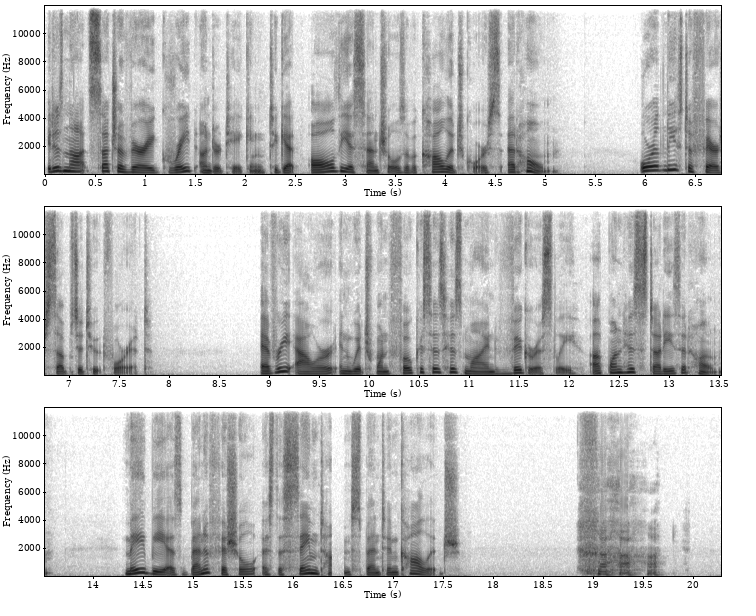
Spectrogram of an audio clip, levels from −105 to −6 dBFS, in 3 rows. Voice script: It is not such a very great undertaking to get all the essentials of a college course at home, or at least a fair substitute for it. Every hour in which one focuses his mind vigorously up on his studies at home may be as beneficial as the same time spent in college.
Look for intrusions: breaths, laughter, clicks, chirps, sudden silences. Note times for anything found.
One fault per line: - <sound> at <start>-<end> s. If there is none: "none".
- dropout at 16.4-16.5 s
- laugh at 18.8-20.0 s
